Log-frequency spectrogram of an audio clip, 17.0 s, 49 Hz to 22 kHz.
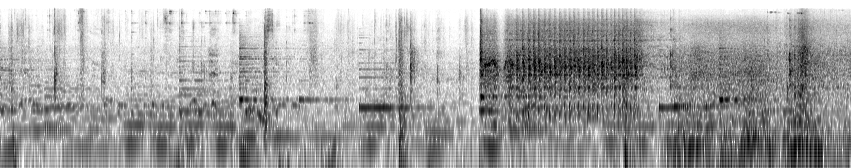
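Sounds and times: background music: 0.0 - 17.0
engine cranking and starting: 9.6 - 17.0.

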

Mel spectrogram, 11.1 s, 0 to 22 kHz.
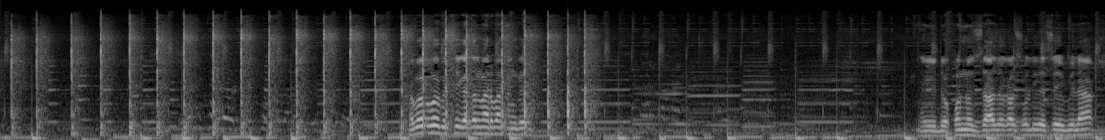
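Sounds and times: hammer tapping on wood: 0.0 - 6.1
background music with bass beat: 0.0 - 11.0.

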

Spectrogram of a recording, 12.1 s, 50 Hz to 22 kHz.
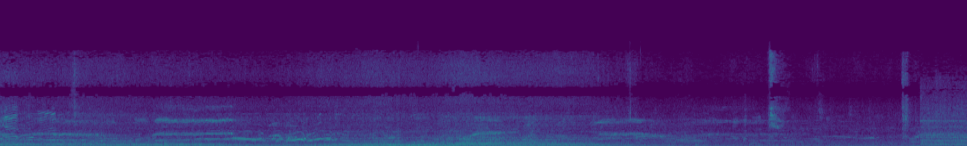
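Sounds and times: roller coaster train on track: 0.0 - 12.0.

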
